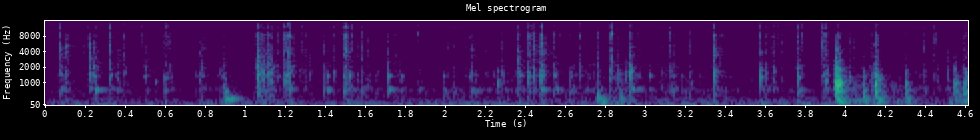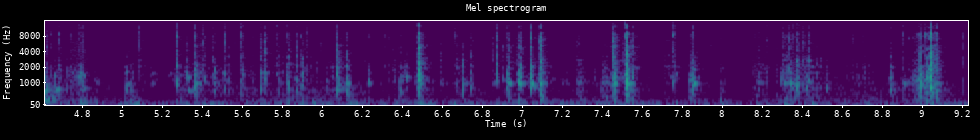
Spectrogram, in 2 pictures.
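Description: Fingertips rapidly press and tap the silver metal keys of a black clarinet, a hollow tube shown close up and briefly tilted sideways. The result is a fast, irregular stream of short, dry clicks that sound much like keyboard typing, with a few sharper, louder taps standing out.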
